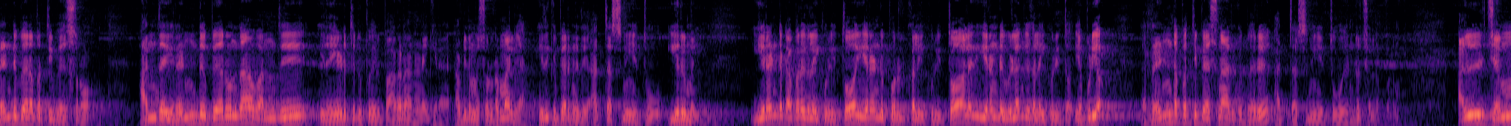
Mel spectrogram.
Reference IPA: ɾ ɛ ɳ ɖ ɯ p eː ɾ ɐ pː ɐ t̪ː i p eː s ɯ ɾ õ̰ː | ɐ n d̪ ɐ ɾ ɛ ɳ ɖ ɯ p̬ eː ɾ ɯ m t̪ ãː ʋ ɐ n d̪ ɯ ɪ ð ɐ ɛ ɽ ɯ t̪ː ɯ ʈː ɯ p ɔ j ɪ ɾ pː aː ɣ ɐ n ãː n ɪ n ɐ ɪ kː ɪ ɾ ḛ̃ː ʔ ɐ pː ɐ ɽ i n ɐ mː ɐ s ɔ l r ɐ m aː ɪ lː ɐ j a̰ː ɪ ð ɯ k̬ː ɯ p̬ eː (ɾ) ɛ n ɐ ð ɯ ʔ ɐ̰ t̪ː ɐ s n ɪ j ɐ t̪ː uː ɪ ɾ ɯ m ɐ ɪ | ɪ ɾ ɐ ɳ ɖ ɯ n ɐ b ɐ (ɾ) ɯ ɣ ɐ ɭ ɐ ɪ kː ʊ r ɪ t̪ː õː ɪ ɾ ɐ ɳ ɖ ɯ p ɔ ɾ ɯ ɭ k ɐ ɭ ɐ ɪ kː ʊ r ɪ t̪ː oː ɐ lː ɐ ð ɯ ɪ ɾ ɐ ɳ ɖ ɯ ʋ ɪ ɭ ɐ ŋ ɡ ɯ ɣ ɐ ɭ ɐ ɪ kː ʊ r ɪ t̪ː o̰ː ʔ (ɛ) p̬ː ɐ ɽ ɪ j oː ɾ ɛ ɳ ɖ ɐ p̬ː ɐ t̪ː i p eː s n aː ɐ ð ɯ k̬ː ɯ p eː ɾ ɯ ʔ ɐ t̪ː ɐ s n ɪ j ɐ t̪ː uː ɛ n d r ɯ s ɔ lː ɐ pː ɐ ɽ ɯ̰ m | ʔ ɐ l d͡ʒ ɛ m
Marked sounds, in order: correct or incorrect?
correct, correct, correct

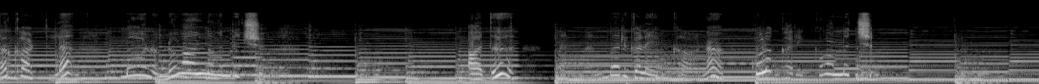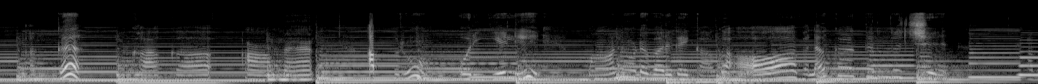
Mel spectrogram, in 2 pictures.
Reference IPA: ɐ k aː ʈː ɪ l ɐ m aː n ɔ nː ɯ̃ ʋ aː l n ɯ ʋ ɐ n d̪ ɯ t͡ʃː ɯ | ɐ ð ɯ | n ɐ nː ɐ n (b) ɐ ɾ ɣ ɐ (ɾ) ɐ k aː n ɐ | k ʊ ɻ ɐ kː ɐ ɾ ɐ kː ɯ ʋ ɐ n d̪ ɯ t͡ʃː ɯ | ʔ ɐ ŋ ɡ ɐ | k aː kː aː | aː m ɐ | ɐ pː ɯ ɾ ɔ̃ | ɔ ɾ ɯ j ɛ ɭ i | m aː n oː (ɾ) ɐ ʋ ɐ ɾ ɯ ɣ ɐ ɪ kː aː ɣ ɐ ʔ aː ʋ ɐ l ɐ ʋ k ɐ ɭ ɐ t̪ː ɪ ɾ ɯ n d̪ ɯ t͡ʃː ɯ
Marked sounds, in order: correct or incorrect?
correct, incorrect: ɭ, incorrect: ɽ

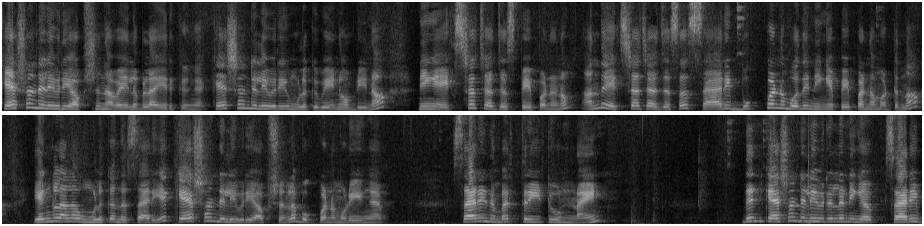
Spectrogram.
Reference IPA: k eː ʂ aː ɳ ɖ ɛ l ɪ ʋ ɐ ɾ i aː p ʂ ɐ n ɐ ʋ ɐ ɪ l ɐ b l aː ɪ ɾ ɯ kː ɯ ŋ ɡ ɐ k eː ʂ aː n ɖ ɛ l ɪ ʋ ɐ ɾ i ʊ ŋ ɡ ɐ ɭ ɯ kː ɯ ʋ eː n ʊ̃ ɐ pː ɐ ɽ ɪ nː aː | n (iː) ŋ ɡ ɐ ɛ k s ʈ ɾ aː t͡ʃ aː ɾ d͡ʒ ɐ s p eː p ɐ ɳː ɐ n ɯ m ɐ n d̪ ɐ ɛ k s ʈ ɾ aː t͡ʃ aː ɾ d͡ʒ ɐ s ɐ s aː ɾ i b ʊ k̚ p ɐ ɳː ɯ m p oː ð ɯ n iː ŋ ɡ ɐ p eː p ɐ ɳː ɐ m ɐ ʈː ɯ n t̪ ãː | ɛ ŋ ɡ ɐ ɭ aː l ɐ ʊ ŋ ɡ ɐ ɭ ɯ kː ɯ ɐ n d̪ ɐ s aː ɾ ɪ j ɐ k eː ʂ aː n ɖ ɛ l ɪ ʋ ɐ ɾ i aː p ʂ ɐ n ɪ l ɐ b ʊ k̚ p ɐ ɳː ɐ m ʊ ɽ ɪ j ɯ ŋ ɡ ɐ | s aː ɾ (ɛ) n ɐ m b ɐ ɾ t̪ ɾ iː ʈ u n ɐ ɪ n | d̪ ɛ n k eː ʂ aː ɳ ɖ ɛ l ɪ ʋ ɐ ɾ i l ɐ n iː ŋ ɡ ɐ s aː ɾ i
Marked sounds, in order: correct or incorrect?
correct, incorrect: i

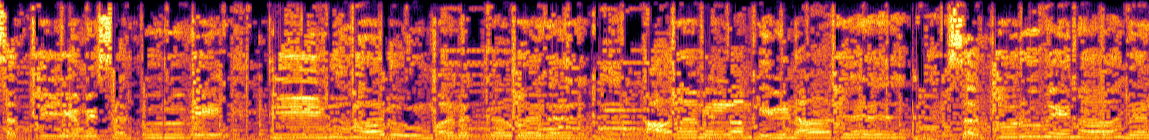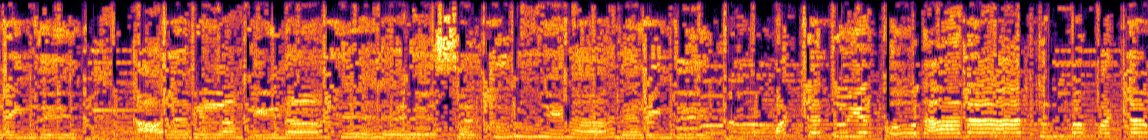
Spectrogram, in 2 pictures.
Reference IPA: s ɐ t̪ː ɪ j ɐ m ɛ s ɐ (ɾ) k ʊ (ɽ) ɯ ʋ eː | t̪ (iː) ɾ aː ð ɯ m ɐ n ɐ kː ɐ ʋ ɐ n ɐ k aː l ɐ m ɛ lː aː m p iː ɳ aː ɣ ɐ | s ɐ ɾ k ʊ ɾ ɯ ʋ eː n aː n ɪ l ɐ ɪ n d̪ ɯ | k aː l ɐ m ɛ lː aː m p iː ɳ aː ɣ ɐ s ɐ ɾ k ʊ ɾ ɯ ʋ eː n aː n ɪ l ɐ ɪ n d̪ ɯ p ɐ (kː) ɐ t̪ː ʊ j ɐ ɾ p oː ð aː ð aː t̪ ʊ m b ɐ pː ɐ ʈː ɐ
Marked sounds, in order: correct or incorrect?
correct, incorrect: ɾ, correct, incorrect: ʈː

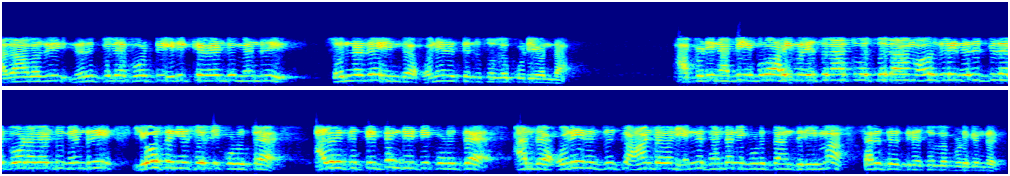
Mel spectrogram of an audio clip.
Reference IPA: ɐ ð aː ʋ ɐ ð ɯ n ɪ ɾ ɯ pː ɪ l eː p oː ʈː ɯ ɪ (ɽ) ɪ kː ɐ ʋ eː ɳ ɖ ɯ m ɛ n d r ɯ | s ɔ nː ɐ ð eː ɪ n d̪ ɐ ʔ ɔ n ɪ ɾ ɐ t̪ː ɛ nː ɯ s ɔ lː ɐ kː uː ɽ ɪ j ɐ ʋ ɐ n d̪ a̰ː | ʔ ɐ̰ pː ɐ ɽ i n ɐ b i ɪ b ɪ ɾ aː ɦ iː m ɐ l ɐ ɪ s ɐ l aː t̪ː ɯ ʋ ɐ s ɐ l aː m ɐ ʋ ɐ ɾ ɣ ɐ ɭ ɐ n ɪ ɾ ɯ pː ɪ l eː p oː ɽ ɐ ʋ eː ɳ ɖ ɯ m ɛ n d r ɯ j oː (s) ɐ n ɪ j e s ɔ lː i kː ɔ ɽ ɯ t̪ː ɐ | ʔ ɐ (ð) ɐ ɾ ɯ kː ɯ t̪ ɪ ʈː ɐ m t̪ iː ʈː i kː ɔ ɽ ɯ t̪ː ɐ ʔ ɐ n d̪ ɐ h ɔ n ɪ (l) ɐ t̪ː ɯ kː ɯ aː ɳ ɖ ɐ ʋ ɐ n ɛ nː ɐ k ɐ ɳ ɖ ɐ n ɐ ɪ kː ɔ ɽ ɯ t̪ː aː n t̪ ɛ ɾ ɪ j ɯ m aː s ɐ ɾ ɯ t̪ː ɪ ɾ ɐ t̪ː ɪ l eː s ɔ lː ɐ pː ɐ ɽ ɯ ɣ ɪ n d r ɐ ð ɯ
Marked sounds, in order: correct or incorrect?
correct, correct, correct, incorrect: ɾ

